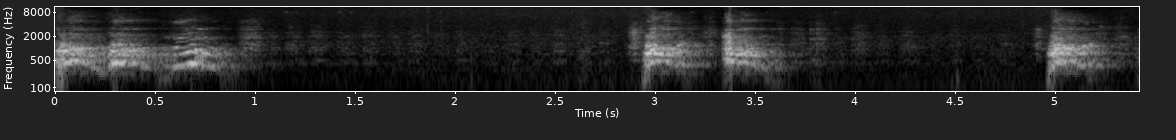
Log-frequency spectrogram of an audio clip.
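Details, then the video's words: Domestic dog barking at a TV: a quick burst of three harsh, rough barks, then a pause, two barks close together, and a final single bark, with quiet background between. "Dog barking at tv"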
